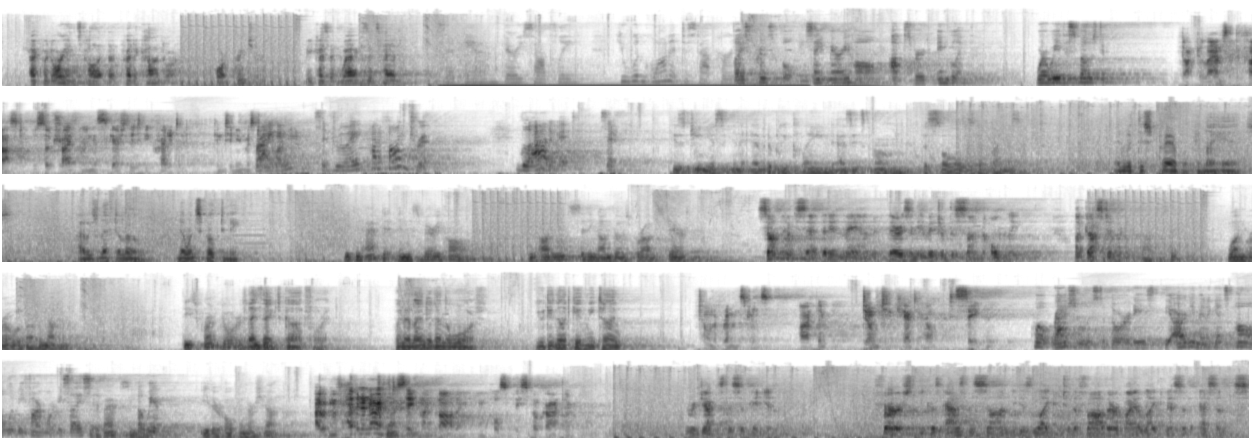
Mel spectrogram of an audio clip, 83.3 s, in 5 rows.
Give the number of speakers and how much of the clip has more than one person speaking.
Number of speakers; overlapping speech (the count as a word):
nine, about 6%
